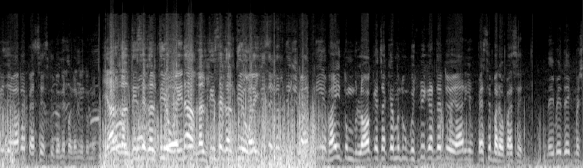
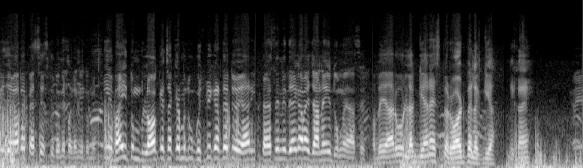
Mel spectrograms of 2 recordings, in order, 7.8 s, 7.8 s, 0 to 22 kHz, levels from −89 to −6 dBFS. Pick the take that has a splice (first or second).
second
